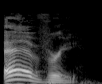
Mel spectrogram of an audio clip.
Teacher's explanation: spelled with three syllables, we only pronounce two. Not every, but every.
